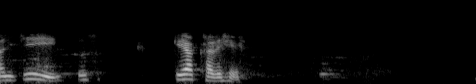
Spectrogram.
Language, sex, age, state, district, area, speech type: Dogri, female, 45-60, Jammu and Kashmir, Samba, urban, conversation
